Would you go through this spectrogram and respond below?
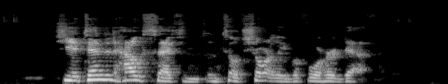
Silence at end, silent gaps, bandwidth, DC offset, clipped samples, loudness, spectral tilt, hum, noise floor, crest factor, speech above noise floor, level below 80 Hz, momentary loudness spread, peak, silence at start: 0.8 s; none; 11.5 kHz; under 0.1%; under 0.1%; -17 LUFS; -5.5 dB/octave; none; -66 dBFS; 18 dB; 49 dB; -58 dBFS; 14 LU; 0 dBFS; 0.55 s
